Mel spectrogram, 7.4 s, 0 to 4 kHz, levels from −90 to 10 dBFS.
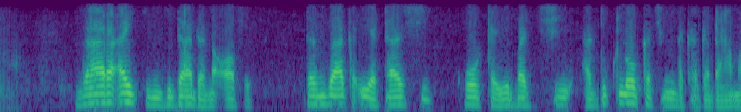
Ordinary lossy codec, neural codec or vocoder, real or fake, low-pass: AAC, 32 kbps; vocoder, 22.05 kHz, 80 mel bands, WaveNeXt; fake; 3.6 kHz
